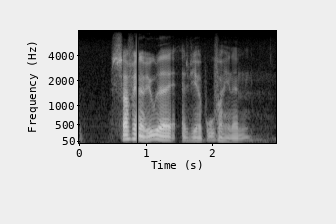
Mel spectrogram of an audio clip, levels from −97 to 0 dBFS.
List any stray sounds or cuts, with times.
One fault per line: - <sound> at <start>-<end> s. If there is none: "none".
- dropout at 0.9-0.9 s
